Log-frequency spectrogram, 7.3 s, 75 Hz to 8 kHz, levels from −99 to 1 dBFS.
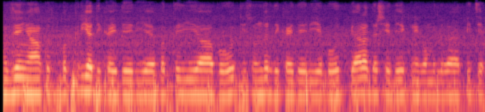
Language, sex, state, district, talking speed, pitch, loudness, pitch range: Hindi, male, Rajasthan, Bikaner, 205 wpm, 145 Hz, -20 LUFS, 140-150 Hz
